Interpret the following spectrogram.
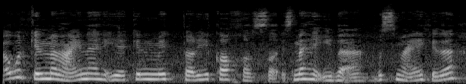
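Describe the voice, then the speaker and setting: A woman's voice: a little high, fast talker, darkish tone, a little hiss or hum. A woman with an Egyptian Arabic accent teaching English vocabulary to young pupils, sounding words out letter by letter and repeating each one several times.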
